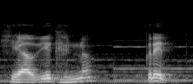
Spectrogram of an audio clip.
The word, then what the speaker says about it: ह्यविघ्नकृत्: यहाँ थोड़ा देख लें, हा है और या, तो हिया हो जाएगा, और विघ्न वी फिर घा फिर ना, तो घा आधा है तो विघ्न यविघ्न कृत, ता हलंत है तो कृत, यावत कर्म समाप्ति स्यात् तावत् त्वं सुस्थिरो भव।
